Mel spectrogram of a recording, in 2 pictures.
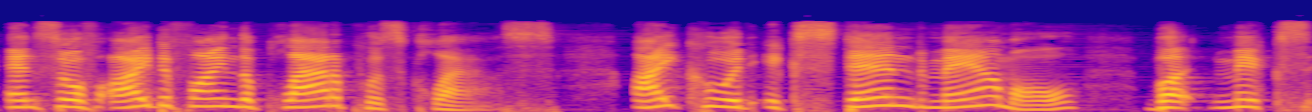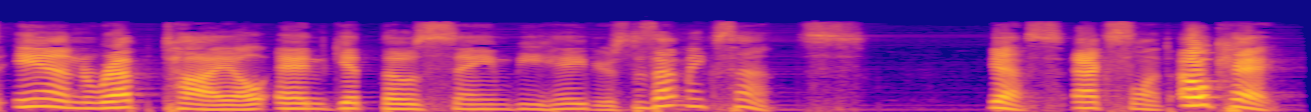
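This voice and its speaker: A middle-aged man with a big, loud voice presents to a conference audience from a large auditorium stage. His voice sits high and lively, and he keeps turning to the listeners with quick questions. The handheld mic sounds close and dry. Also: no echo. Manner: animated, jokey, asks the audience questions. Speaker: conference speaker. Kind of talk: tech conference talk. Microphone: handheld microphone.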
